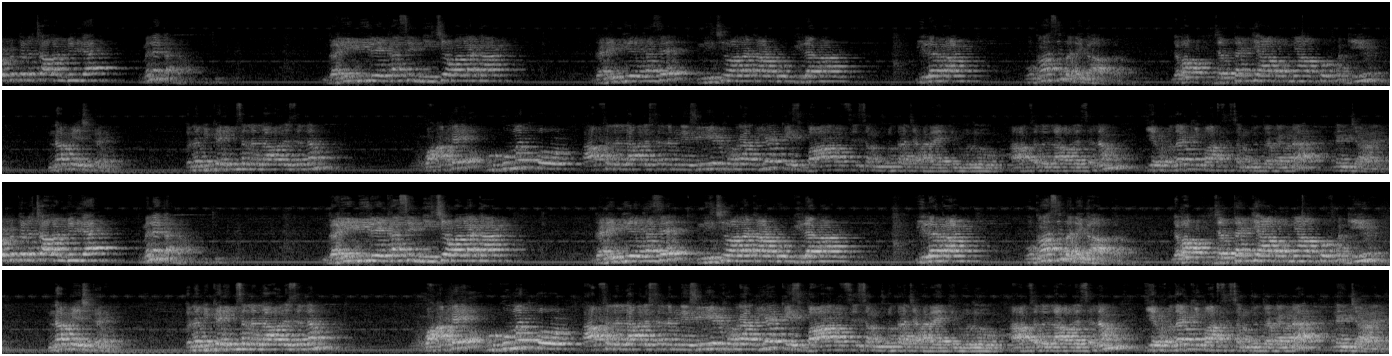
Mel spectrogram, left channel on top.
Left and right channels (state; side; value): quieter; left; 8.6 dB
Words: کلو چاول مل جائے، ملے گا؟ غریبی ریکھا سے نیچے والا کارڈ، وہ پیلا کارڈ وہ کہاں سے بنے گا آپ کا؟ جب تک کہ آپ اپنے آپ کو فقیر نہ پیش کریں۔ تو نبی کریم صلی اللہ علیہ وسلم وہاں پہ حکومت کو آپ صلی اللہ علیہ وسلم نے اسی لیے ٹھکرا دیا کہ اس بات سے سمجھوتا چاہ رہے تھے وہ لوگ، آپ صلی اللہ علیہ وسلم یہ خدا کی بات سے سمجھوتا کرنا نہیں چاہ رہے تھے۔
